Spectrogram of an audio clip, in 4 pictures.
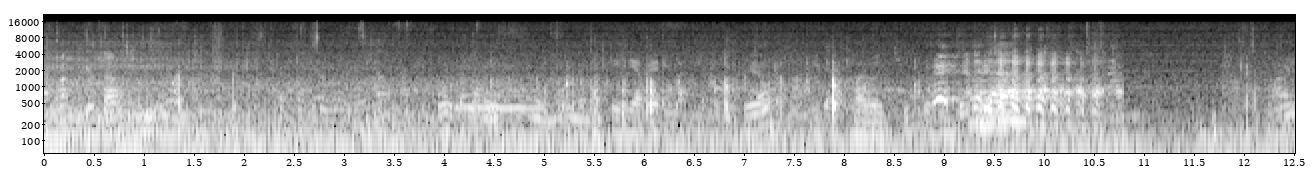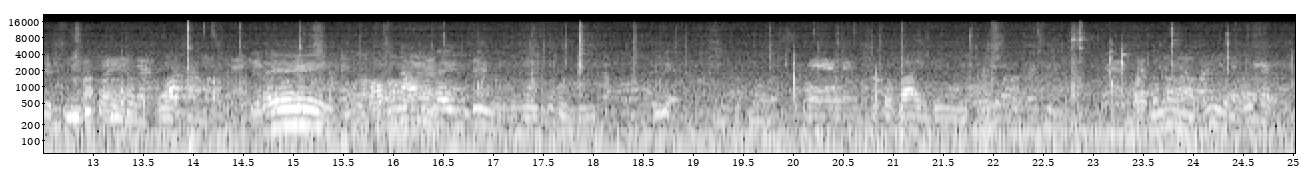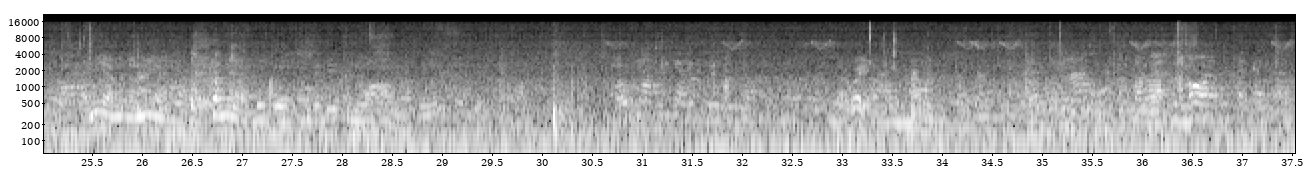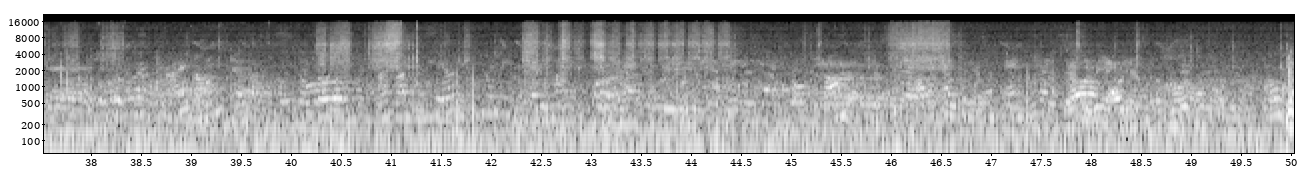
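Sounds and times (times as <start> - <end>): distant people talking: 0.0 - 10.8, 12.3 - 50.0.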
